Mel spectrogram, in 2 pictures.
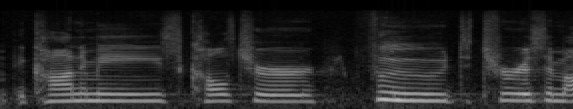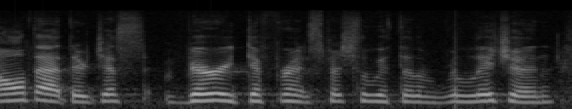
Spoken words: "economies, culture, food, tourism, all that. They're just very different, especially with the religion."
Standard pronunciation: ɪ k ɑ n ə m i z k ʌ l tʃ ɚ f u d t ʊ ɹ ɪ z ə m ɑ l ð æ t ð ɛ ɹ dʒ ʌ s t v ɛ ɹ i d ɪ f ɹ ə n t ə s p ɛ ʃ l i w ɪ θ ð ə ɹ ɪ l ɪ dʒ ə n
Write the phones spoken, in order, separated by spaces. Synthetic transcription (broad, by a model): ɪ k ɑ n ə m i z k ʌ l tʃ ɚ f u d t ʊ ɹ ɪ z ə m ɑ l ð æ t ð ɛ ɹ dʒ ʌ s t v ɛ ɹ i d ɪ f ɹ ə n t ə s p ɛ ʃ l i w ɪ ð ə ɹ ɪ l ɪ dʒ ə n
